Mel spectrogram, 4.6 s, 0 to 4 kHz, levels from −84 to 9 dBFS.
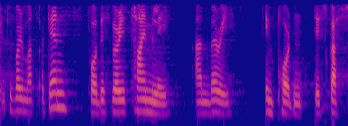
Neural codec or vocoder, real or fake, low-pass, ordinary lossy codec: none; real; 3.6 kHz; none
